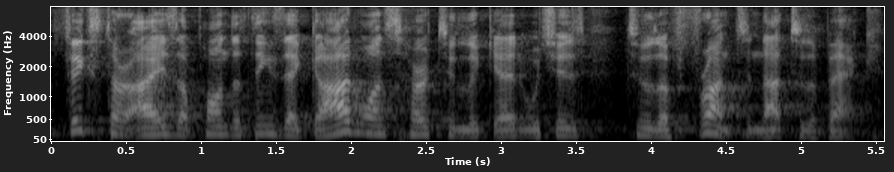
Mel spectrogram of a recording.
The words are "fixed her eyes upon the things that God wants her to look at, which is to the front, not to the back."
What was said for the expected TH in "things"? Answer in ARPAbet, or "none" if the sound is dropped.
TH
